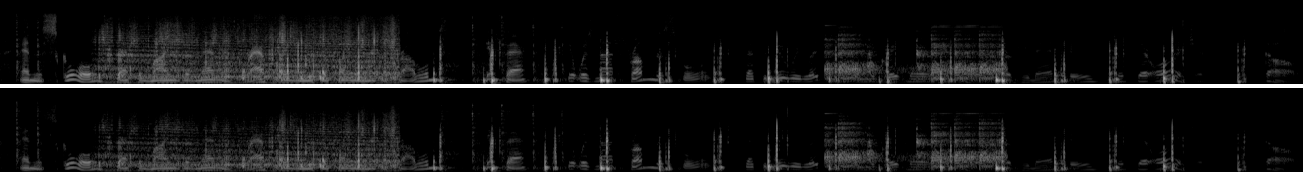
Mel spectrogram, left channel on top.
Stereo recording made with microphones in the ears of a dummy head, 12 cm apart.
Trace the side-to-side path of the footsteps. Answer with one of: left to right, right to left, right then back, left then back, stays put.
right then back.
